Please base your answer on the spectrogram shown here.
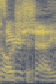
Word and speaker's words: Saoirse: It's Saoirse. You're right. I believe it's Saoirse Ronan. Inertia. That's right. I saw her say it. It rhymes with inertia.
